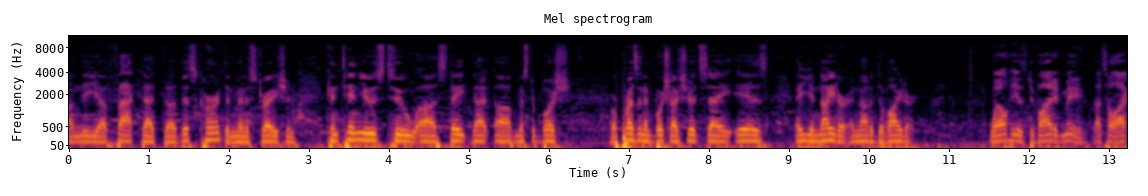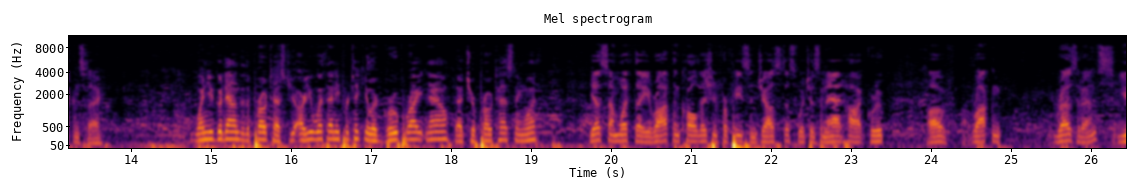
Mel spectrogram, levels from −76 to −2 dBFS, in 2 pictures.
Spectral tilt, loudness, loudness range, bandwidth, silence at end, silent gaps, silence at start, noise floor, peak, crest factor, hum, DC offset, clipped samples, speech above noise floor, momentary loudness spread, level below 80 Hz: -7 dB/octave; -24 LUFS; 6 LU; 9.2 kHz; 0 s; none; 0 s; -47 dBFS; -2 dBFS; 22 dB; none; under 0.1%; under 0.1%; 25 dB; 14 LU; -30 dBFS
